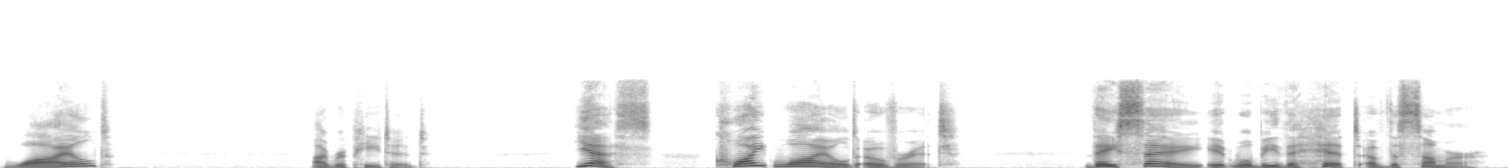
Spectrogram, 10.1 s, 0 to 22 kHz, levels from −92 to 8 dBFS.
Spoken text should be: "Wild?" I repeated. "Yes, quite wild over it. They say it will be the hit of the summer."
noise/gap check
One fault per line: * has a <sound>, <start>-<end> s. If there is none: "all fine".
all fine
